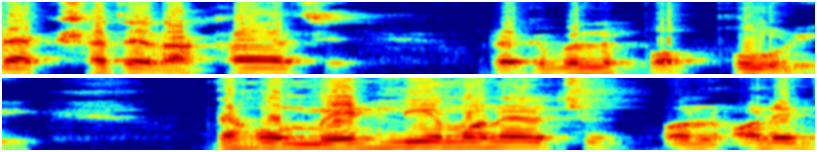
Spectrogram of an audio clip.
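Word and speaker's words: potpourri: এবং আজকে শেষ ওয়ার্ড পটপুরি দেখো খেয়াল করে দেখো স্পেলিংটা পি ও টি পট পি ও ইউ আর আই পটপুরি কিন্তু পটপরি বলবে না প্রোনাউন্সিয়েশনটা হচ্ছে পপুরি ওকে পপুরি মানে হচ্ছে মেডলি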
